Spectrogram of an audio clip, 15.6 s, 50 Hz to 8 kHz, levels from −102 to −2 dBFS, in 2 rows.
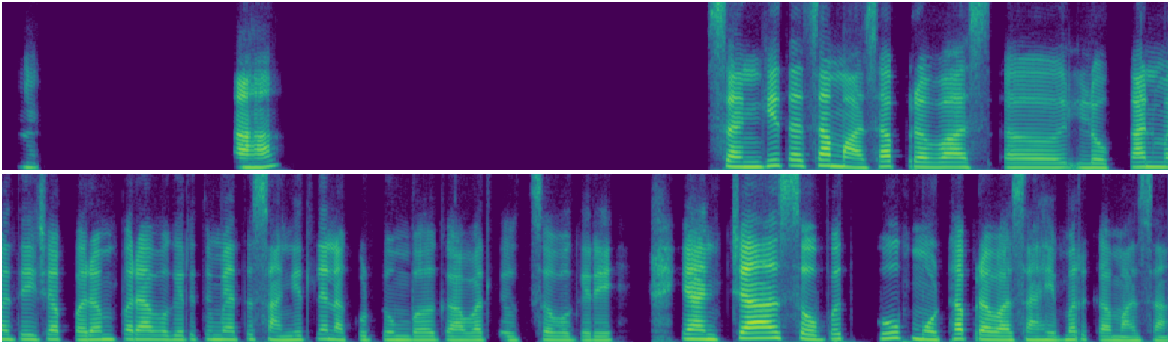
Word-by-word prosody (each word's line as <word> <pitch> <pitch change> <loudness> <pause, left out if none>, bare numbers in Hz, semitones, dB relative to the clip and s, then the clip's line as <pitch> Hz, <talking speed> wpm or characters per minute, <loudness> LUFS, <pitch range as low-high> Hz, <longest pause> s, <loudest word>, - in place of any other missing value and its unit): हं. 200 - -8 1.3
हां, 210 -1 +6
हां. 215 +6 +1 2.9
संगीताचा 265 +3 +3
माझा 225 -1 +2
प्रवास 215 -2 +1
अ, 205 - -4 0.5
लोकांमध्ये 210 +1 -1
ज्या 205 +1 -2
परंपरा 205 +2 -1
वगैरे 195 0 -7
तुम्ही 200 -1 -3
आता 210 +3 -9
सांगितल्या 185 +2 -2
ना, 185 -3 -1
कुटुंब, 180 0 -7 0.2
गावातले 170 0 -5
उत्सव 170 +1 -6
वगैरे 165 0 -6 0.5
यांच्यासोबत 225 0 +5 0.2
खूप 245 +1 -3
मोठा 200 +2 +1
प्रवास 180 -3 +1
आहे 175 0 -2
बरं 190 +3 -6
का 165 - -3
माझा. 155 -1 -4
200 Hz, 105 wpm, -24 LUFS, 180-220 Hz, 2.9 s, हां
